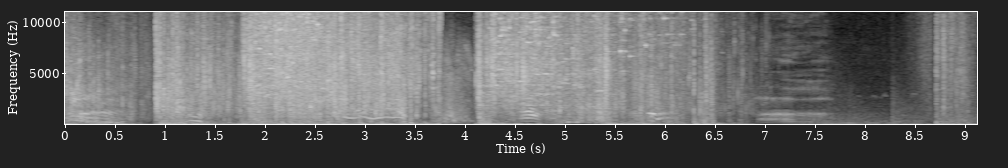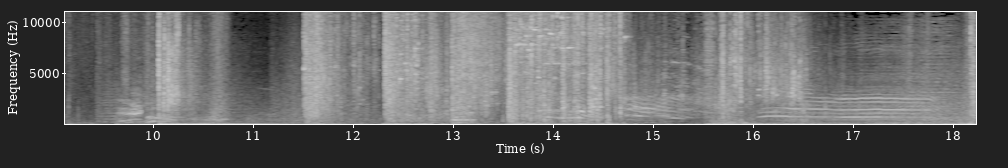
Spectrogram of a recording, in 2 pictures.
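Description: Heavy blows land with loud, booming thuds.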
